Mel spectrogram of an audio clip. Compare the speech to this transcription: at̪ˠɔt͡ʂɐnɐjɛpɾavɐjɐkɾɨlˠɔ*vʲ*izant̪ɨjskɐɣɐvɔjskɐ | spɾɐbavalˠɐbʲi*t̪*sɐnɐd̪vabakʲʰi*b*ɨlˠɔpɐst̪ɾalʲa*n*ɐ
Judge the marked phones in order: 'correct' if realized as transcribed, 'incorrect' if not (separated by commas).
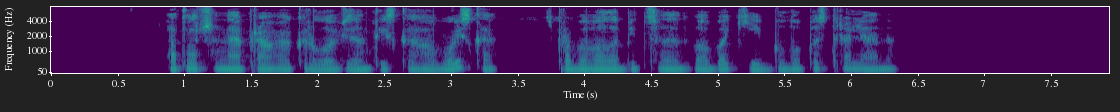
correct, correct, correct, correct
